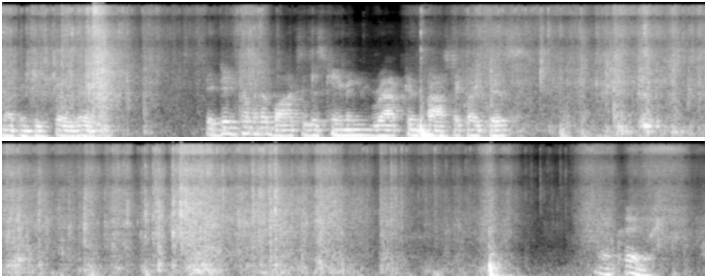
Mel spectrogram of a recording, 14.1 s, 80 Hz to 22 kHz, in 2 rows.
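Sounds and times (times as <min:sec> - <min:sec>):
plastic wrapping crinkling: 0:00.0 - 0:03.4, 0:04.0 - 0:14.0
dull thump: 0:04.1 - 0:04.6, 0:11.8 - 0:12.4.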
